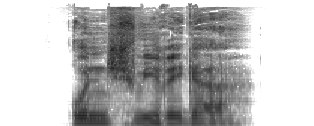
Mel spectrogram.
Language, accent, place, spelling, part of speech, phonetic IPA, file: German, Germany, Berlin, unschwieriger, adjective, [ˈʊnˌʃviːʁɪɡɐ], De-unschwieriger.ogg
- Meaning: 1. comparative degree of unschwierig 2. inflection of unschwierig: strong/mixed nominative masculine singular 3. inflection of unschwierig: strong genitive/dative feminine singular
